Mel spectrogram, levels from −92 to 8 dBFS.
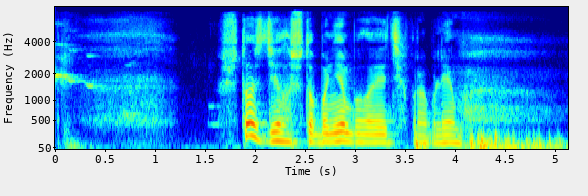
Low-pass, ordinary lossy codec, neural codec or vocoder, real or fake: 7.2 kHz; MP3, 64 kbps; none; real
